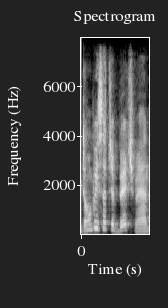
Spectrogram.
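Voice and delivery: calm, cool, goading, needling taunt. Retelling a friend calmly goading them over spicy food, imitating a calm taunt. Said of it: "calm and antagonizing me".

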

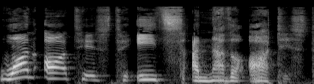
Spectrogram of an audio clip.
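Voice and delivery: broken, halting speech chopped into bits. Mocking how an artist speaks, words left out of sentences: imitating David Datuna's broken speech. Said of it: "He's like".

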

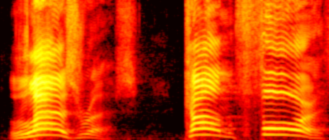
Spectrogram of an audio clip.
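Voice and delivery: ringing, high-pitched, commanding call at full volume. Speaker retelling the Bible story of Lazarus, acting out the loud call. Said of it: "says with a loud voice".

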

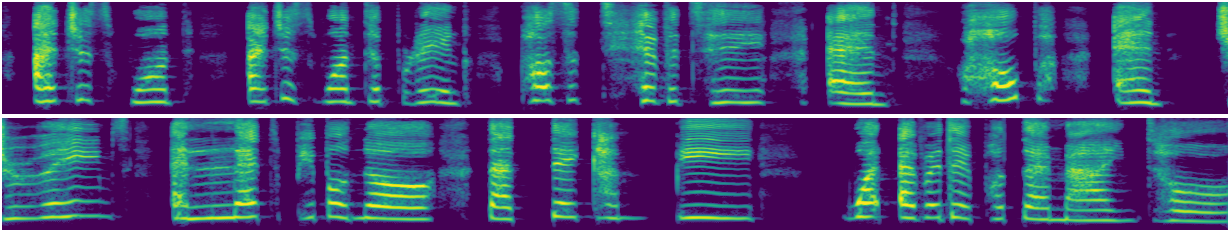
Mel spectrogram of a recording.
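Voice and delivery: accurate put-on woman's voice. Showing someone that she is not that hard to imitate, spot-on imitation of a woman. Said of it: "she got this spot on".

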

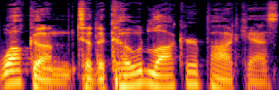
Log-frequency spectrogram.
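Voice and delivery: put-on announcer voice with announcer-style delivery. Introducing the hosts Justin and Shane as a joke: announcer voice. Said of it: "An announcer voice".

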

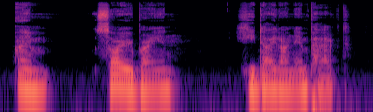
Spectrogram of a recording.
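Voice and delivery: ordinary delivery

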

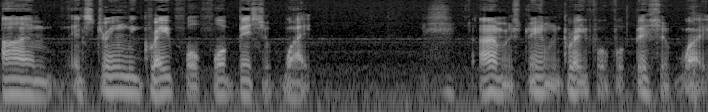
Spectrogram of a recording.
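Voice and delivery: moved, emotional, hushed, breathy near-whisper. Speaker thanking their bishop after his health challenges, getting emotional. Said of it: "I'm getting emotional because of my bishop".

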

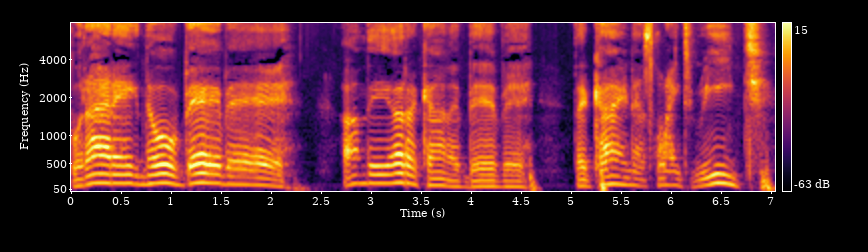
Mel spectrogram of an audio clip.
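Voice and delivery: very high, loud put-on Scottish accent, "baby" drawn out. Retelling a movie character's comment, in a put-on scottish accent. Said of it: "that's the Scottish accent".

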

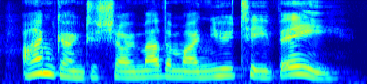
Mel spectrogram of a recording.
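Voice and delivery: proud, excited boasting. Narrating a story, Abby speaks to her grandfather, proud. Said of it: "she said proudly".

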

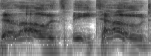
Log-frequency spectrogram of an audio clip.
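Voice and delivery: slow, drawn-out Brooklyn heavy-smoker voice. Speaker recalls how the cartoon character always talked, Toad cartoon voice. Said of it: "he just sounds like a brooklyn heavy smoker".

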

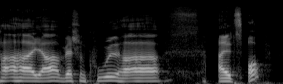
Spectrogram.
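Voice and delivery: mock laughing chatter, very slow and drawn out. Retelling how everyone at the table laughed at his racing plans, imitating people laughing. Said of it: "haben natürlich am Tisch alle gelacht".

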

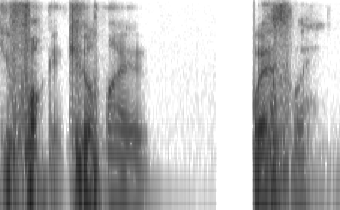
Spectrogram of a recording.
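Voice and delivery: plain

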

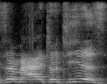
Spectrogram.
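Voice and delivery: put-on very loud, high, barked Austrian accent. Imitating a comedian's famous impersonation: Arnold Schwarzenegger impression. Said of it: "He did a great Arnold Schwarzenegger's impersonation".

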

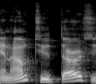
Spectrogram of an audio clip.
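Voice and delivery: plain reading voice

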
